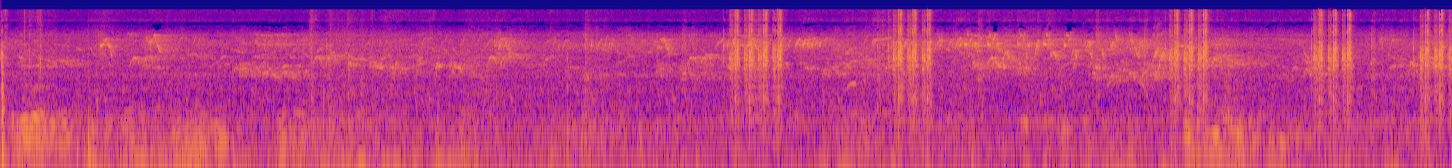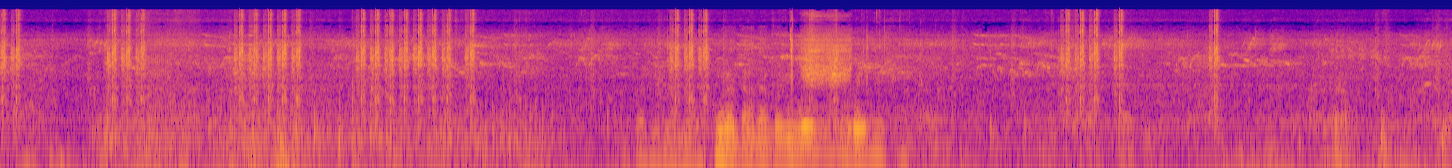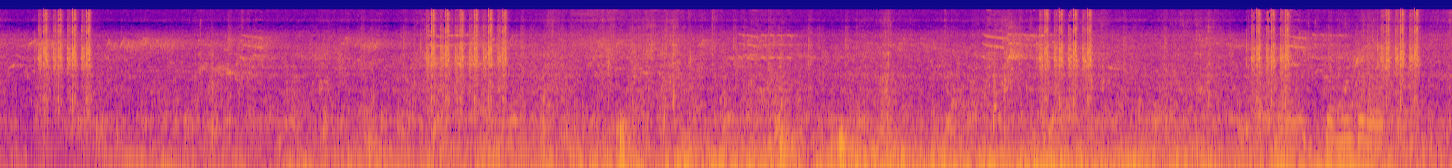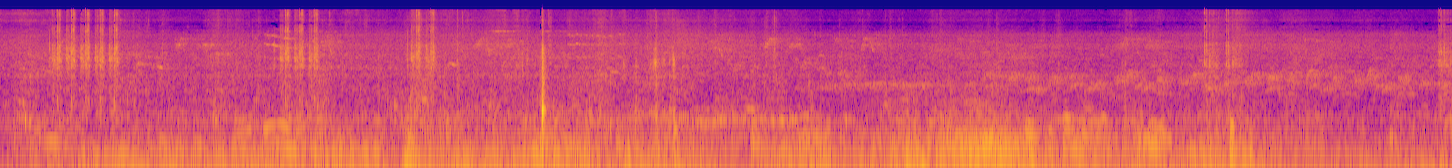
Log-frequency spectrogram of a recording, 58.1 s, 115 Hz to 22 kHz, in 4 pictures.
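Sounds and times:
birds chirping: 0.0s - 58.0s
insects: 6.9s - 9.8s, 11.0s - 23.4s, 24.0s - 27.4s, 28.1s - 30.2s, 32.6s - 34.2s, 41.4s - 43.4s, 45.9s - 47.0s
rapid clicks: 7.2s - 7.9s, 8.8s - 9.4s, 11.6s - 12.2s, 13.1s - 14.8s, 15.6s - 16.1s, 16.8s - 19.3s, 21.2s - 21.7s, 25.1s - 25.8s, 29.4s - 30.0s, 33.2s - 34.2s, 41.5s - 42.0s, 46.4s - 46.9s
low rumble: 30.0s - 58.0s.

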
